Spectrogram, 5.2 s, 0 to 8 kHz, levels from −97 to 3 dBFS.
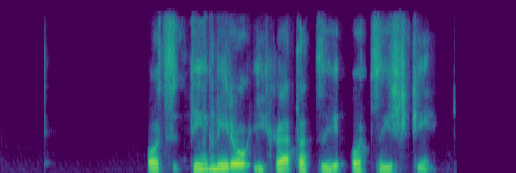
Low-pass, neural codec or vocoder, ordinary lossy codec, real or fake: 7.2 kHz; codec, 16 kHz, 2 kbps, FunCodec, trained on Chinese and English, 25 frames a second; AAC, 48 kbps; fake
